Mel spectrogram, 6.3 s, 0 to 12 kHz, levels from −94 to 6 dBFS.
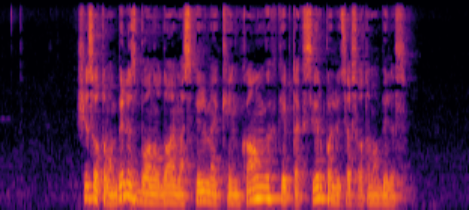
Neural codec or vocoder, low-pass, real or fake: none; 10.8 kHz; real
